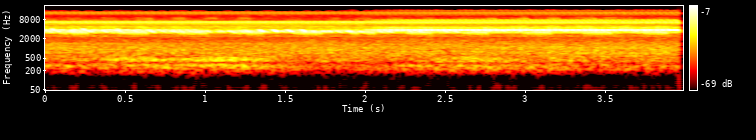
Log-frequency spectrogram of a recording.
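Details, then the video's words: Many crickets, including bell crickets, chirp together in Narita, Chiba Prefecture, Japan, recorded on a TASCAM Portacapture X8. A continuous high-pitched ringing chorus with rapid pulsed trills grows slightly louder toward the end. "スズムシとコオロギの鳴き声 - Chirping of crickets"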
